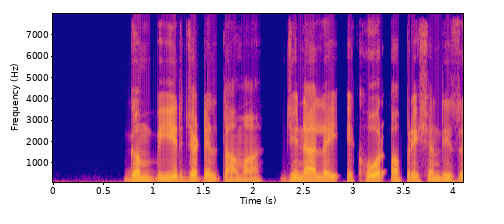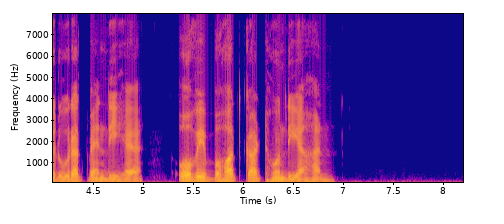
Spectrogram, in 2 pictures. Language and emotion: Punjabi, neutral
